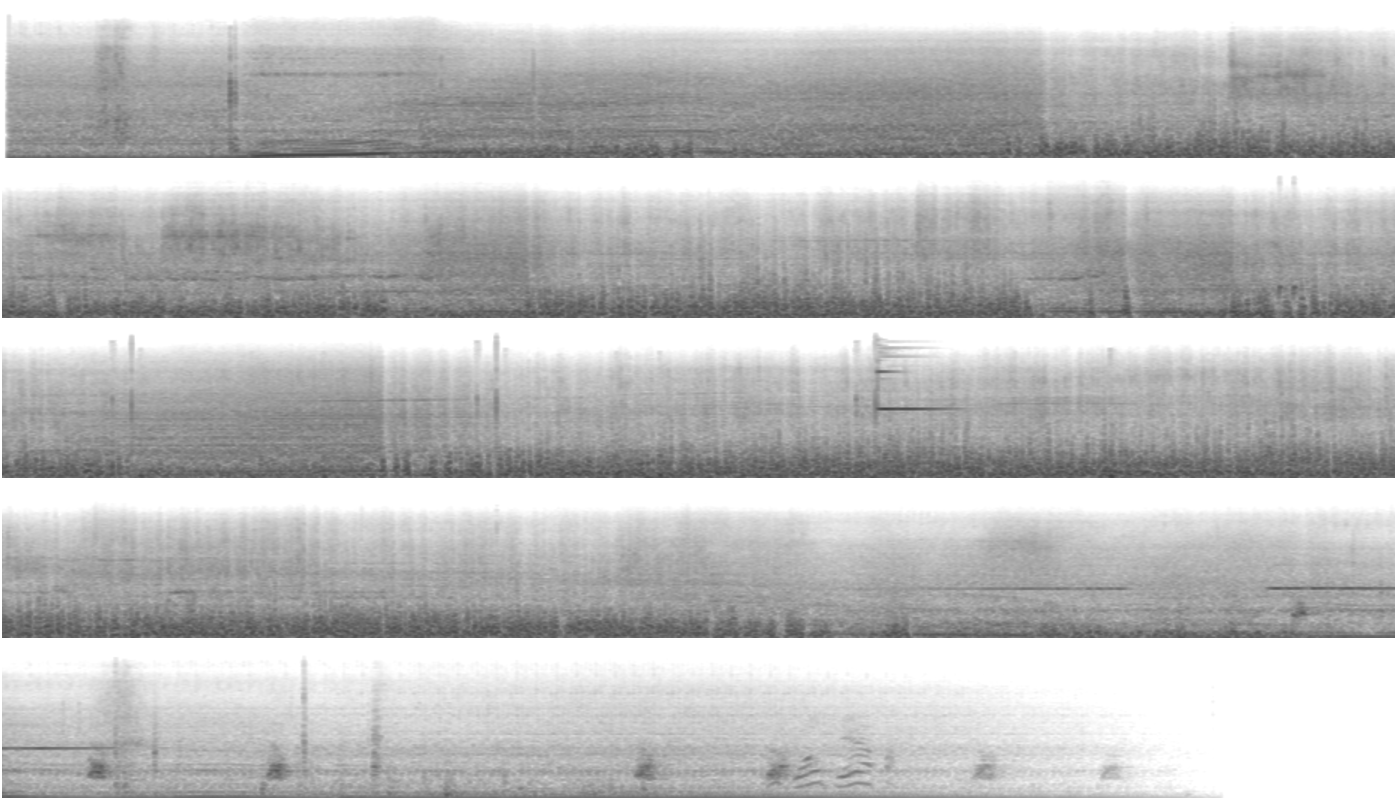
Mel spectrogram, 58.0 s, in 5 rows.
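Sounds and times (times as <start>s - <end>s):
car engine pulling away: 0.1s - 55.6s
road noise: 0.1s - 56.5s
wind rushing: 2.2s - 46.6s.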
